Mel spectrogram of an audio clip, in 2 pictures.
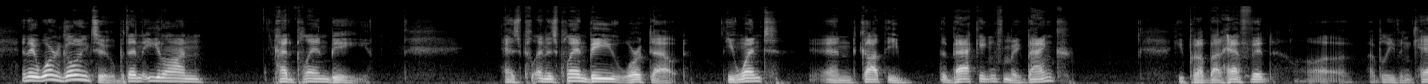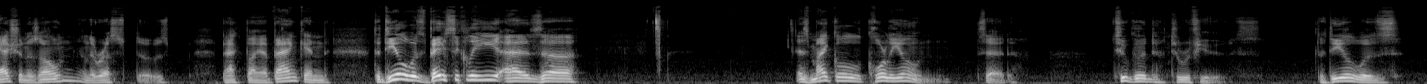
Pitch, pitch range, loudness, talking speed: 120 Hz, 100-145 Hz, -17 LUFS, 150 wpm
